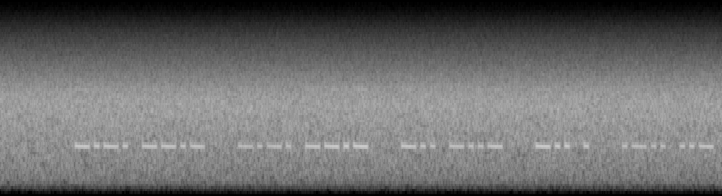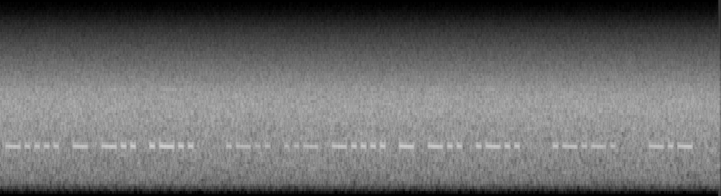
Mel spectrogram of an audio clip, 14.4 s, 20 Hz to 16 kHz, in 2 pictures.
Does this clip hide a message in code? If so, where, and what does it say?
Yes: Morse code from 0.7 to 14.2 s, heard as a keyed tone, machine-sent, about 25 wpm, 960 Hz, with heavy radio static and fading. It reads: CQ CQ DX DE LU6TDL LU6TDL <AR> K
